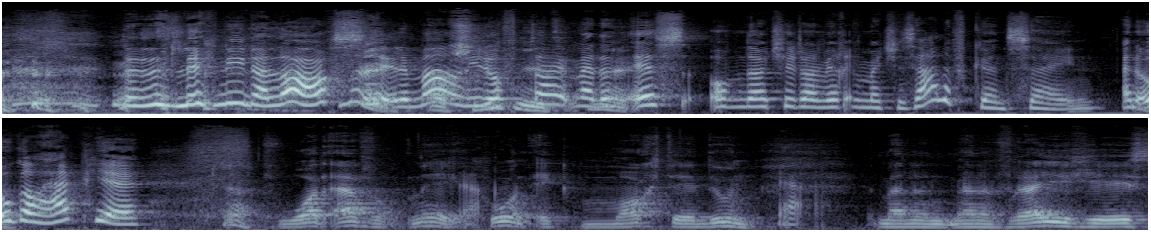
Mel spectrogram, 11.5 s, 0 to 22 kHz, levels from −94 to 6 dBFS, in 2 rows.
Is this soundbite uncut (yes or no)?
no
